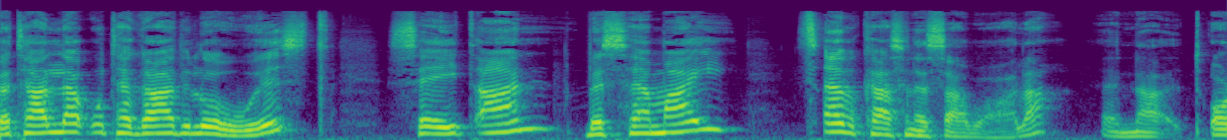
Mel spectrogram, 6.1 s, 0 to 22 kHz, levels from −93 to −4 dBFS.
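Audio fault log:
No technical fault can be heard at any point in the speech recording, and the signal stays steady and intact throughout.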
